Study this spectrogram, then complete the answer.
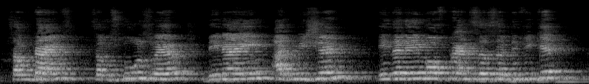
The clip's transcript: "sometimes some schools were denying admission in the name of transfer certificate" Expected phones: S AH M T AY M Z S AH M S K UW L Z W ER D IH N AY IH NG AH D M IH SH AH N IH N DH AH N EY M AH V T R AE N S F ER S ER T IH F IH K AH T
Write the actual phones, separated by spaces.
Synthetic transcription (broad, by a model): S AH M T AY M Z S AH M S K UW L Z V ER D IH N AY IH NG AH D M IH SH AH N IH N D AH N EY M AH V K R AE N S ER S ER T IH F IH K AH T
